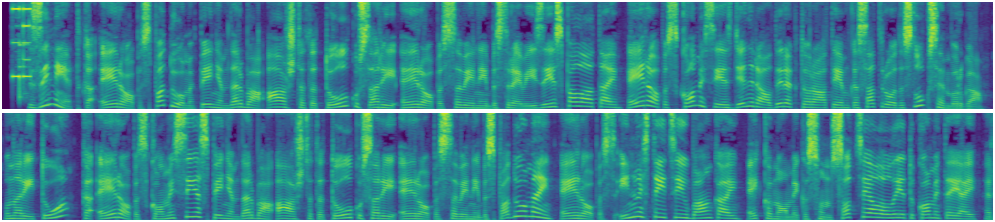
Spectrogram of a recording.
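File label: Latvian female commercial; voice demos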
